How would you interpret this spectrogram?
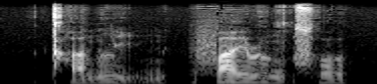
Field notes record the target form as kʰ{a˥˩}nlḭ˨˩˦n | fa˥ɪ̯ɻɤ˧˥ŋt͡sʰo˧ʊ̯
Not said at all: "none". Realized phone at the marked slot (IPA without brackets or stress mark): a˧˥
